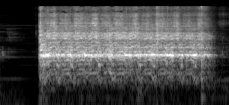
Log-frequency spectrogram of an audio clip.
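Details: Mitsubishi Mirage automatic cranking but not starting: the starter churns fast and evenly for about two seconds, but the engine never fires; spark plug is new and no fuel comes out, so the fuel pump is suspected.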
